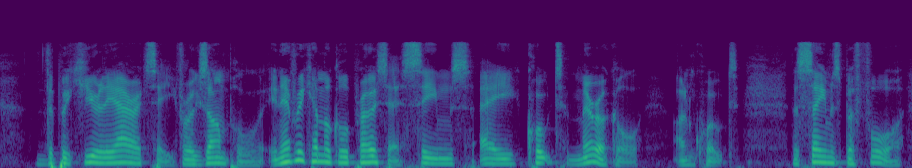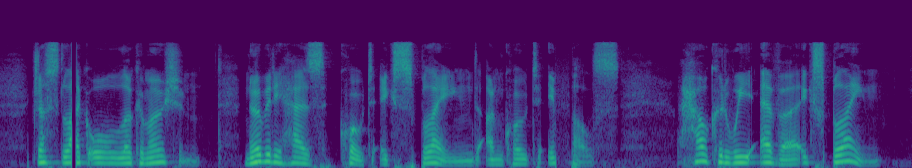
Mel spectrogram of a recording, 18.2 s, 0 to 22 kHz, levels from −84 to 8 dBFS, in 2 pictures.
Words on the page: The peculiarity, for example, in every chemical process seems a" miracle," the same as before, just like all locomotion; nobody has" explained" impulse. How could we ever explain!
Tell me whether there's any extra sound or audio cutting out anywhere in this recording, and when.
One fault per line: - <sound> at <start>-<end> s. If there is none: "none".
- dropout at 9.8-9.9 s
- dropout at 14.7-14.8 s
